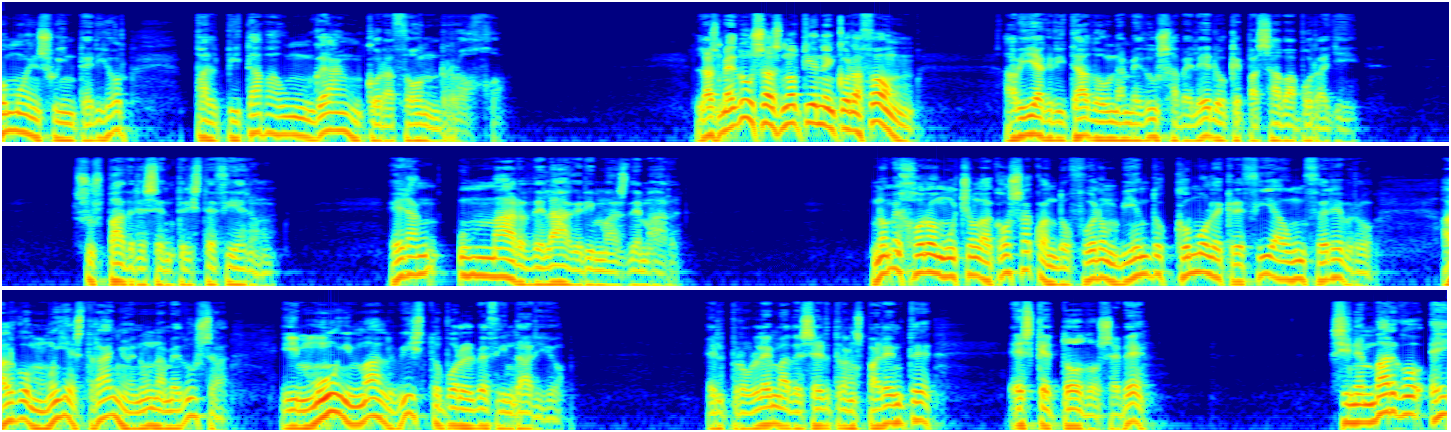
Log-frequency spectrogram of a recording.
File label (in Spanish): Capitulo I AURELIA Solo narracion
